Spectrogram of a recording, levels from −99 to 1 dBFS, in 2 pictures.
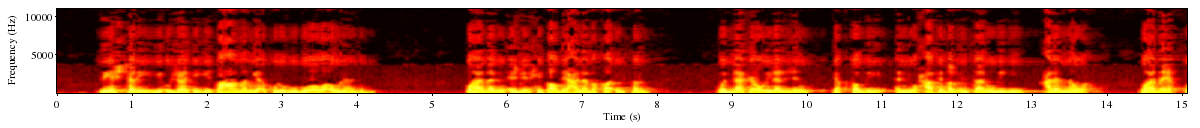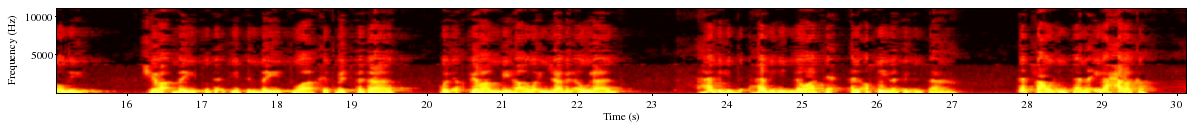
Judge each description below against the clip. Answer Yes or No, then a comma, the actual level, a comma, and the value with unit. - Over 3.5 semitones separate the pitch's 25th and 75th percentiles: No, average, 3.2 semitones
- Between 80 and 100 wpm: Yes, average, 90 wpm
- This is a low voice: No, medium, 145 Hz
